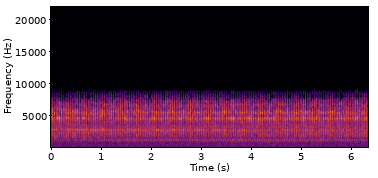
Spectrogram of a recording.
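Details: Peugeot 106 1.5 diesel (11/2002), 130,000 km, timing belt done at 73,000 km: idle with a fast, even ticking clatter about two a second over a bright rattle; engine noise at idle, cause unknown.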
